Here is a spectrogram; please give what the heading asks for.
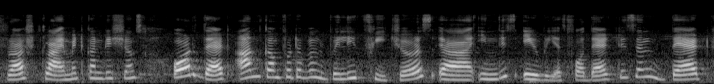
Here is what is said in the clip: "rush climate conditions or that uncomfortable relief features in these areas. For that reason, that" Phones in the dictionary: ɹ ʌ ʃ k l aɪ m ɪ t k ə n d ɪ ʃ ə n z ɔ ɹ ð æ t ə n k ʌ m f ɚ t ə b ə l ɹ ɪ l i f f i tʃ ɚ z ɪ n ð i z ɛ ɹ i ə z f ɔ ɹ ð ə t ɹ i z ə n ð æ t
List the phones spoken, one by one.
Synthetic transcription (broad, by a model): ɹ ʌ ʃ k l aɪ m ɪ t k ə n d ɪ ʃ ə n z ɔ ɹ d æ t ə n k ʌ m f ɚ t ə b ə l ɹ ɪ l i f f i tʃ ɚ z ɪ n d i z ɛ ɹ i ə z f ɔ ɹ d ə t ɹ i z ə n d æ t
